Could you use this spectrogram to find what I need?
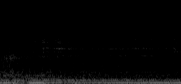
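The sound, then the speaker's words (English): A faint, steady low rumble of a car engine being started up outside a studio, a muffled droning hum that holds for a couple of seconds with no voices over it. “Someone outside the studio is starting up a car that sounds like it's not going to get them more than halfway down the road.”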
